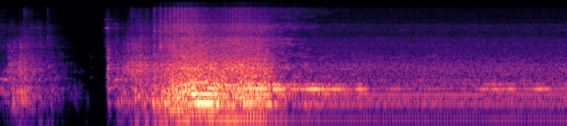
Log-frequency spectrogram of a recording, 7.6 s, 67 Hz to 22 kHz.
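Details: Toro Recycler 22" mower, Briggs & Stratton 190cc engine that wouldn't start, after repair, first run on gas without starting fluid: catches after a pause, surges briefly, settles to steady even beat; normal running.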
